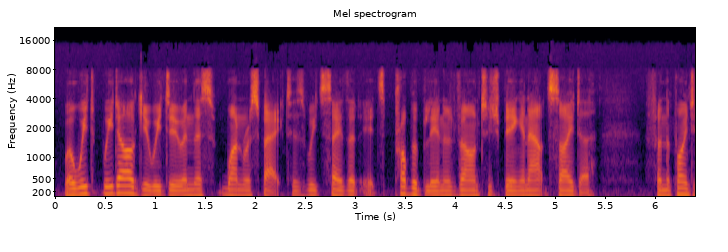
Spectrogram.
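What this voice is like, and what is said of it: British accent. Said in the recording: “your British accent”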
